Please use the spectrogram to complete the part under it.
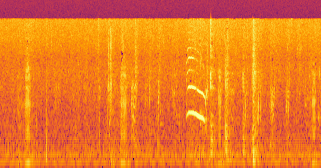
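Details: Two pet cats learning to have their first bath; after several seconds of faint water clatter, a single brief falling meow rings out, followed by taps and splashes over a constant low hum.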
